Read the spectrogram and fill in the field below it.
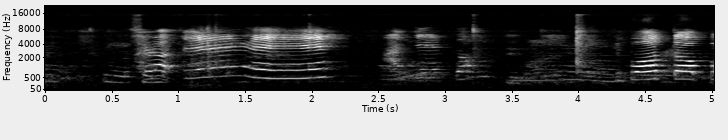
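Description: A small child squeals in a high voice.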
